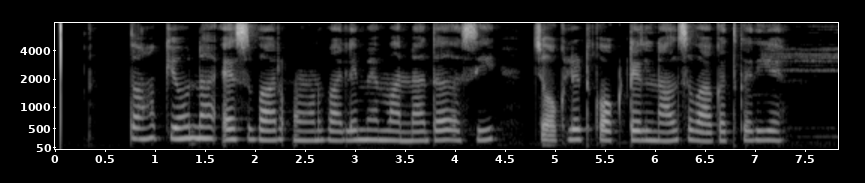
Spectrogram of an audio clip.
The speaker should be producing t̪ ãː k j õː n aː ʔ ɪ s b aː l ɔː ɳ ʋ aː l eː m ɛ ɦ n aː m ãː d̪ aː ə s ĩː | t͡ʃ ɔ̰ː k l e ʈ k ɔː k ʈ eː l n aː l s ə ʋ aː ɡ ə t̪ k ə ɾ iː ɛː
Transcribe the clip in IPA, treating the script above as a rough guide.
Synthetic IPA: t̪ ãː k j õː n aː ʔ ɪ s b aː ɾ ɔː ɳ ʋ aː l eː m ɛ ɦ m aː n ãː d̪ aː ə s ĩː | t͡ʃ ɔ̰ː k l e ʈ k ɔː k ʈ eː l n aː l s ə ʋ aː ɡ ə t̪ k ə ɾ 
